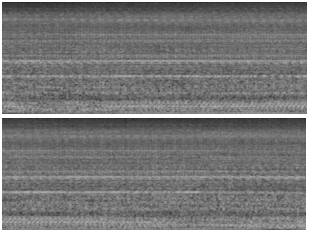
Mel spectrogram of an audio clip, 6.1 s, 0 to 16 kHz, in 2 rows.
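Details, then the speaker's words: Range Rover Evoque 2.0 turbo (Ford direct-injection engine) at idle, warming and after a blip: fast, loose ticking knock about three to four per second, felt by hand at the cam pulleys; chronic VVT phaser knock. "Se você colocar a mão bem aqui, ó, você sente ela batendo, ó. Sente as polias batendo."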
